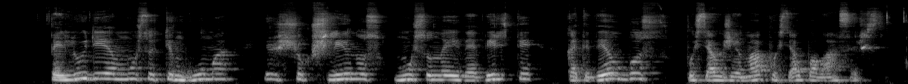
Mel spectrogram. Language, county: Lithuanian, Panevėžys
